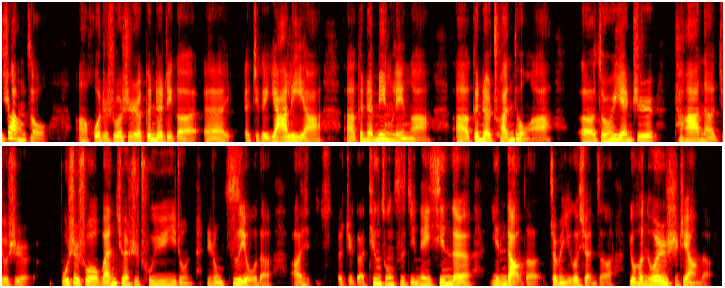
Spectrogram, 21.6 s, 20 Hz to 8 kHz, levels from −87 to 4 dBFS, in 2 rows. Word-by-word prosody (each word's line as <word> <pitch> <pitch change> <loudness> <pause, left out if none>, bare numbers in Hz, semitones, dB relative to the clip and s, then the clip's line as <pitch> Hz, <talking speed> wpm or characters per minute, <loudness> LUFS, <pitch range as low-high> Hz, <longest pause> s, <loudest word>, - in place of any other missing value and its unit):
上 235 - +4
走。 - - -6 0.4
啊， 160 - -6
或 210 +5 +1
者 185 -2 -4
说 200 +3 0
是 185 -6 0
跟 225 +7 +2
着 205 -2 +4
这 185 -4 -2
个， 120 -5 -1
呃， 145 -4 -3 0.3
这 175 +3 -8
个 155 -2 -2
压 195 +4 +5
力 200 -6 +2
啊， 110 -6 -1 0.3
呃， 150 0 0
跟 185 -1 -1
着 190 -1 +3
命 210 -2 +4
令 140 -4 0
啊， 140 - -3 0.4
啊， 150 -2 +3
跟 210 +7 +4
着 175 -3 +6
传 165 +3 0
统 225 -4 -1
啊。 445 +2 -3 0.4
呃， 165 -1 +1
总 165 +1 +1
而 220 +3 +4
言 190 -3 +3
之， 210 +1 0 0.3
他 180 -2 +4
呢 150 -5 -4
就 150 +2 -6
是 140 - -6 0.4
不 175 +4 0
是 230 +2 +2
说 185 -4 +2
完 155 +8 +3
全 235 -6 0
是 175 0 -6
出 185 +4 -6
于 175 -1 -3
一 165 -2 -5
种 125 -6 -10 0.2
一 - - -10
种 140 -3 -4
自 200 +9 0
由 130 -2 +1
的， - - -9 0.2
呃， 145 0 -5 0.6
这 150 -1 -10
个 - - -6
听 225 - 0
从 180 -2 -3
自 190 +1 -7
己 140 -6 -7
内 165 0 -1
心 200 +8 +1
的 140 -9 +4 0.2
引 160 +3 -3
导 195 - +7
的 - - -9
这 150 - -1
么 130 -1 0
一 130 +2 -3
个 135 -1 -1
选 135 - -5
择， - - -12 0.2
有 215 +4 +3
很 180 -9 +1
多 195 +5 +5
人 215 +1 +5
是 175 -6 -3
这 - - -1
样 - - 0
的。 - - -15
175 Hz, 220 characters per minute, -22 LUFS, 150-200 Hz, 0.6 s, 导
